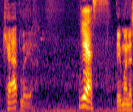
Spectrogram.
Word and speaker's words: Cattleya: So Cattleya. Cattleya. Hey, I got that right then. I've been saying it right. That's how you're supposed to say it.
